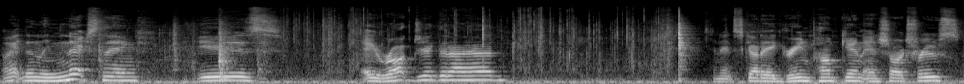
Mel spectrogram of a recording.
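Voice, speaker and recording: A young man with a Southern US drawl talks through his tackle in a relaxed, halting way, full of uh and um. His voice sits a little high for a man. A faint hiss runs under the camera-mic recording made indoors. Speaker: fishing channel host. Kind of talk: casual tackle giveaway walkthrough. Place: indoors at a table, camera overhead.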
